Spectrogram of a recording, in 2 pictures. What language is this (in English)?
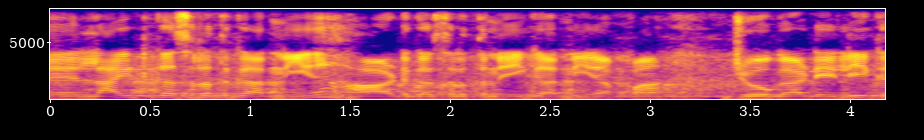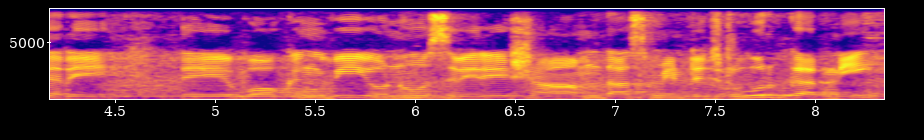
Punjabi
